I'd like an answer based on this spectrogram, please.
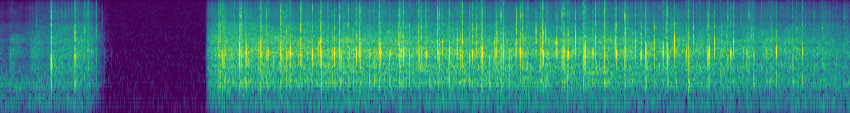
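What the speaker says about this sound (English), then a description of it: "Graduates, this is your time to rise and express your most heartfelt appreciation with a round of applause to thank these special people for their support." Graduates at a university commencement ceremony break into a long, loud round of applause after a short silent gap, with dense clapping from a large crowd that holds steady to the end.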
